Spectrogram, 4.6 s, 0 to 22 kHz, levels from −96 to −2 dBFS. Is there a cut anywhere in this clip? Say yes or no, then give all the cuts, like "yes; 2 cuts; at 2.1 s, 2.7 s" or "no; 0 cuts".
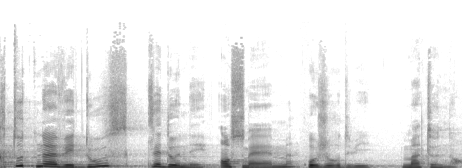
yes; 3 cuts; at 1.5 s, 2.4 s, 3.0 s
